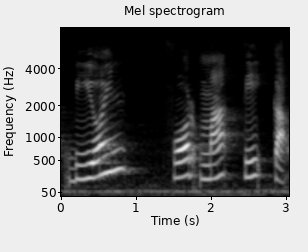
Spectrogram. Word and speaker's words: bioinformática: Aunque suene extraño, se pronuncia bioinformática, o sea que esta sílaba tan larga con esas tres vocales sería una sílaba sola y tendría un triptongo en ella.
